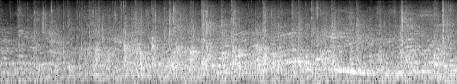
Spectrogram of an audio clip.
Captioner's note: audience applause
